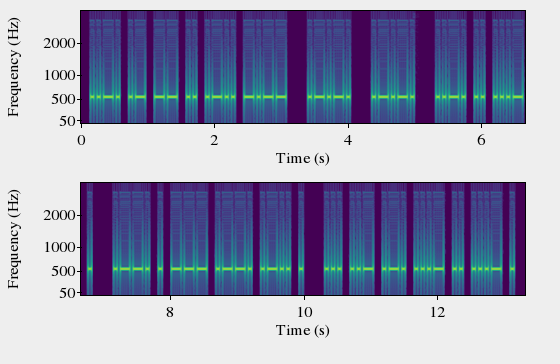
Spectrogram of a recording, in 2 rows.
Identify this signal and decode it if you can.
Morse code, heard as a keyed tone, about 25 wpm, 550 Hz. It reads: FAMILY <AR> <AR> FIVE PEOPLE SURVIVE
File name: podcast / News headlines-1x-25x25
